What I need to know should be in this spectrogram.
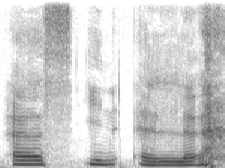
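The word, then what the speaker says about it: Asinhell: Il s'agit donc de As in Hell. Pardon, la façon dont j'ai prononcé peut paraître bizarre. – Non, As in pas, Hell. Voilà, c'est pas un cul en enfer.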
